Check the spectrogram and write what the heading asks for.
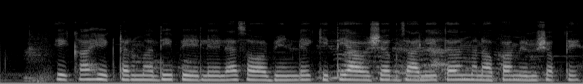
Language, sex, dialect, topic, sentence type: Marathi, female, Varhadi, agriculture, question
